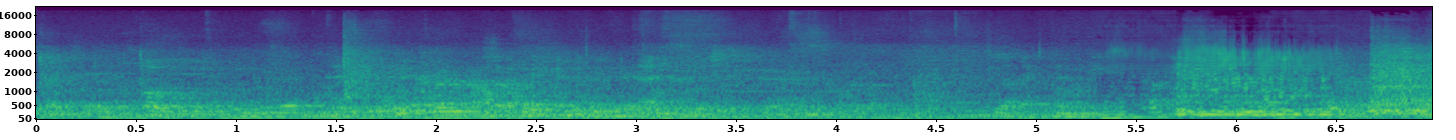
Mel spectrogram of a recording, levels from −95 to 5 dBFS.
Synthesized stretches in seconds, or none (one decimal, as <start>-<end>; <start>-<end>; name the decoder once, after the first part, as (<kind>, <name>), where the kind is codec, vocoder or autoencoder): 5.3-6.5 (vocoder, BigVGAN v2)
